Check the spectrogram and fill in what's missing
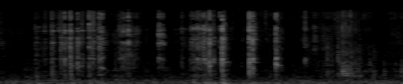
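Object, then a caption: Bar of soap cut with a blade. An orange soap bar held in the palm has its surface sliced and scored with a box-cutter blade. Quiet, crisp, bright scraping and cutting strokes come in irregular bursts with almost no low end, each dying away instantly.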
